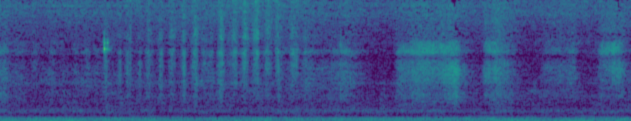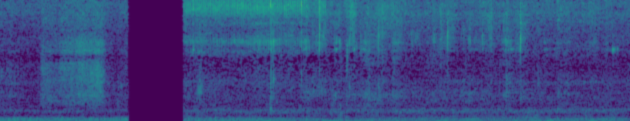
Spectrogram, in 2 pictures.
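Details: Cat asking for affection, rubbing its face against a hand and stretching out a paw to show its pads. A soft, steady, low purr hums throughout, with a short silent gap partway through.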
